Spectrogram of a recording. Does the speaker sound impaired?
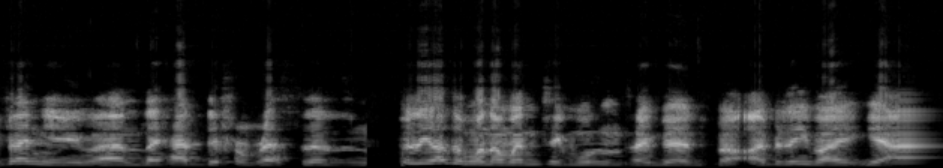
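Yes: cerebral palsy; wheelchair user.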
